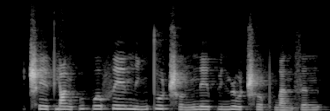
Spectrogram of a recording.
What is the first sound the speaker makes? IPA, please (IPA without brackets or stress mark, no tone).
ʈ͡ʂʰ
